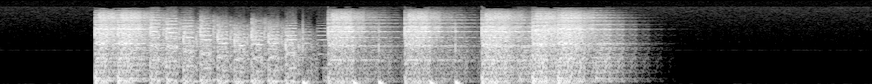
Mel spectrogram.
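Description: Electronic game music plays a short, loud, choppy tune and then stops.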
